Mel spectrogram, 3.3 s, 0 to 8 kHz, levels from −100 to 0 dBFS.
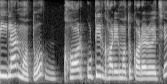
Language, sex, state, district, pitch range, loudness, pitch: Bengali, female, West Bengal, Jalpaiguri, 215-300 Hz, -14 LUFS, 240 Hz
